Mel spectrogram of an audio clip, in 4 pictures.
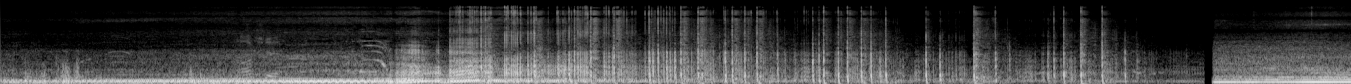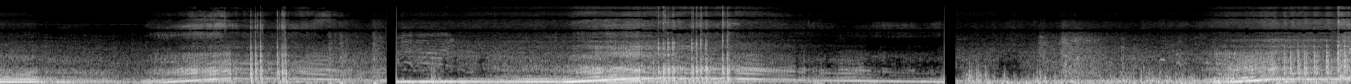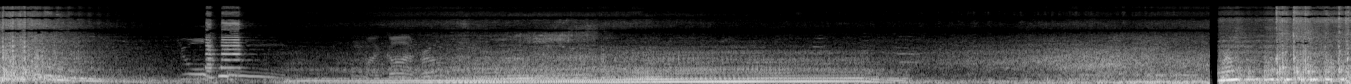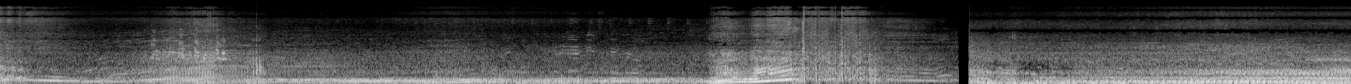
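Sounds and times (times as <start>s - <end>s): car engines idling and revving: 0.0s - 54.0s
car accelerating away: 0.5s - 8.2s, 25.5s - 28.6s, 29.8s - 36.0s, 37.3s - 54.0s
exhaust pops and cracks: 4.8s - 11.8s, 48.4s - 49.4s.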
